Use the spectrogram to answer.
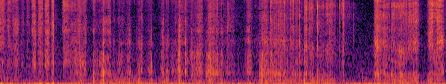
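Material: Plastic, felt.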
